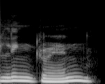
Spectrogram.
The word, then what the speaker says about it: Lindgren: Lindgren, is that how you pronounce it? Hold on. Astrid Lindgren. There, it's that. Astrid Lindgren.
